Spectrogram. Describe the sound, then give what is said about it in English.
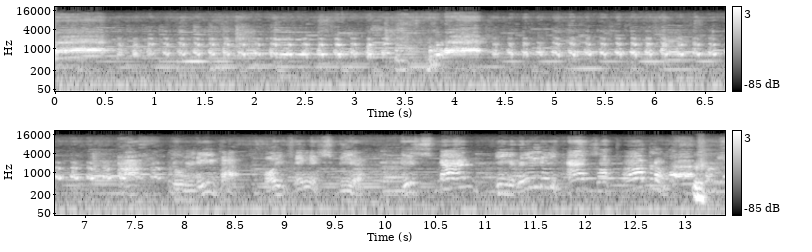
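Chickens cluck steadily in a lively barnyard chorus, and a rooster breaks in with loud crowing calls partway through and again near the end. “Hey, thanks for the chicken.”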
